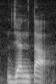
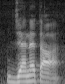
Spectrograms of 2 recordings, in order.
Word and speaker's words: जनता: पर चर्चा करते हैं हम अक्सर शब्द प्रयोग करते हैं जनता जनता लेकिन इसका शुद्ध उच्चारण है जनता यहां पर न में जो अ स्वर है उसको हम छोड़ देते हैं जिसे हमें नहीं छोड़ना चाहिए और पूरा बोलना चाहिए जनता ऐसे ही आकाशवाणी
